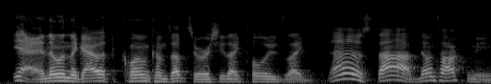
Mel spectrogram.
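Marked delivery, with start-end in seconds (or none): 3.3-5.0 very slow, dragged-out, drawn-out dismissive brush-off. Acting out how a girl rejects a guy wearing cologne: imitating a girl rejecting a guy. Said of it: "that voice".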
